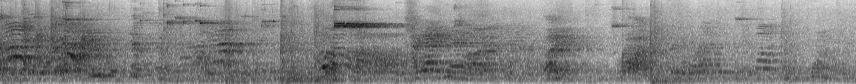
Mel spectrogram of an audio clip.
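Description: A crowd of spectators shouts and cheers in a large echoing gym.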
